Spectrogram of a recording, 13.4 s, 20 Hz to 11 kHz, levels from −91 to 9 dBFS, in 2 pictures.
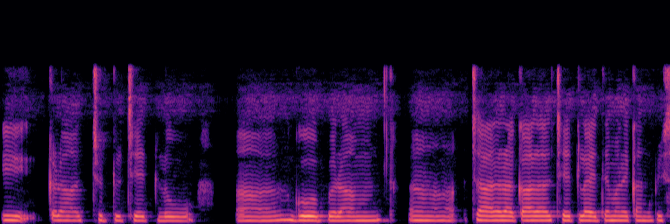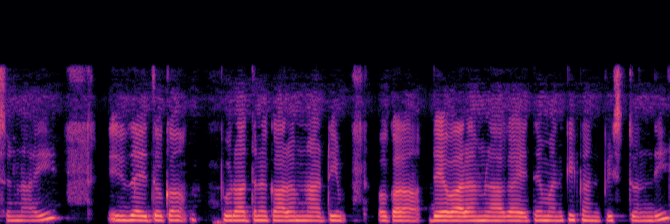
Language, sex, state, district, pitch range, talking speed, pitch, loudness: Telugu, female, Telangana, Karimnagar, 210-220 Hz, 90 wpm, 215 Hz, -22 LUFS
